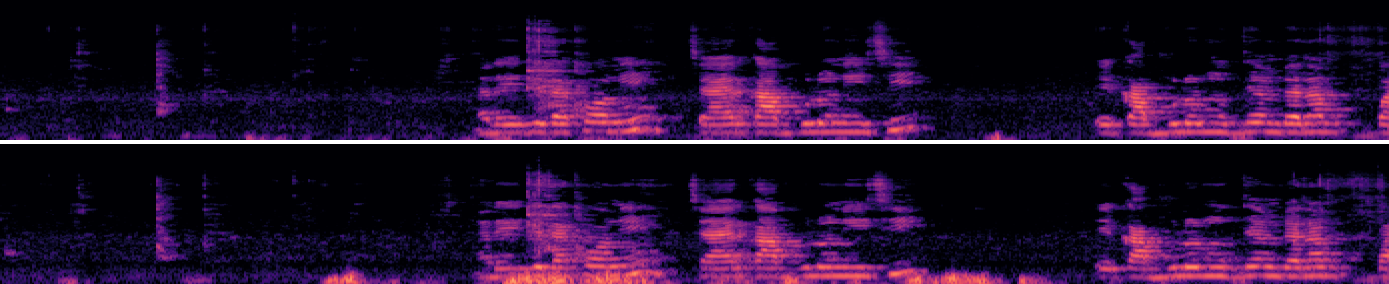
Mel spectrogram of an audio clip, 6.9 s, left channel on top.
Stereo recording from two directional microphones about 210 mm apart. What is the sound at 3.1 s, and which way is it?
A woman's voice, 20° left (ahead or behind).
